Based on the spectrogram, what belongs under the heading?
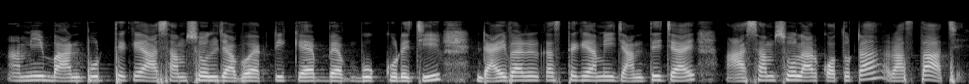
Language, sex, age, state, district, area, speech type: Bengali, female, 45-60, West Bengal, Paschim Bardhaman, urban, spontaneous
